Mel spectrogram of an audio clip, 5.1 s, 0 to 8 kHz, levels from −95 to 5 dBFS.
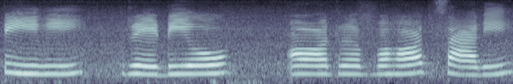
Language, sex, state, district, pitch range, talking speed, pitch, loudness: Hindi, female, Madhya Pradesh, Dhar, 260-275 Hz, 60 wpm, 260 Hz, -12 LUFS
